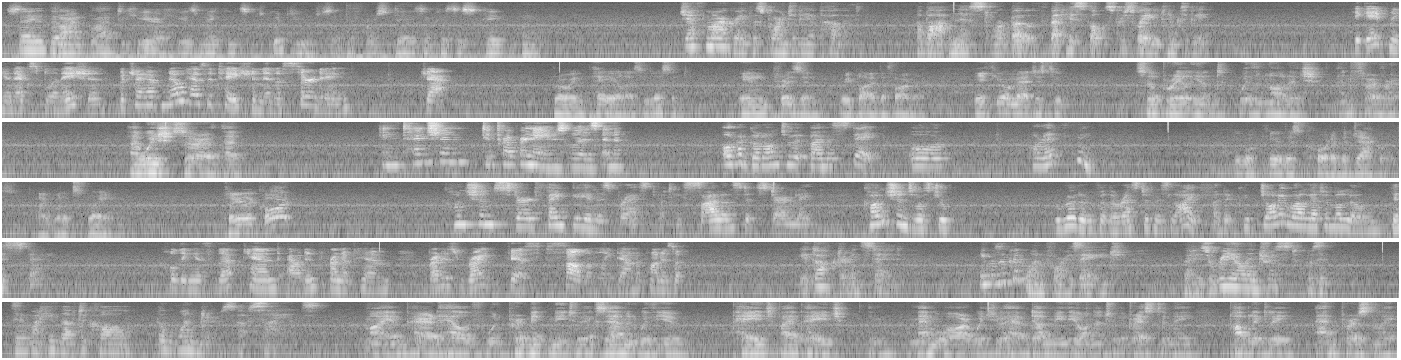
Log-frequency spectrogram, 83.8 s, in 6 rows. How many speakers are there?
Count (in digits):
7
